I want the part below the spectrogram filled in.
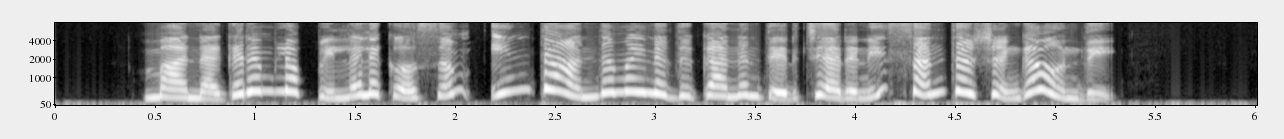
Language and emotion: Telugu, happy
